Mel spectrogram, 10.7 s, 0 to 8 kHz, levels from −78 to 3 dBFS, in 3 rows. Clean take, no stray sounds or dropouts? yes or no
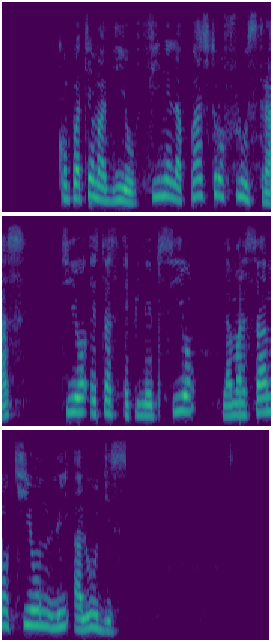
yes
